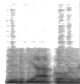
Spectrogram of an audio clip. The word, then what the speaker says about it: Ciakar: They're called the reptilian, the original reptilian race called the Siacar. It's spelled, dig this, C-I-A-K-A-R. Isn't that funny? C-I-A-K-A-R.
